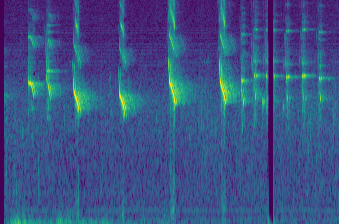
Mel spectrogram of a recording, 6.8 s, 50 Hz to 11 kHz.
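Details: Osprey at the Hog Island nest on 27 July 2020, calling in alarm at an intruder: loud, high, downslurred shrill whistles repeated about once a second, mixed with shorter chirps and a run of quick piping notes.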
